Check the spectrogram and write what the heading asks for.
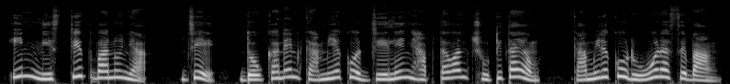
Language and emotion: Santali, fearful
